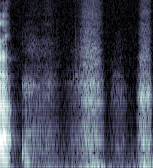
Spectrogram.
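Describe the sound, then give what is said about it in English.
A few short, harsh coughs in an uneven sequence, each a brief rough burst separated by pauses, with the third one longer and the last one loud and abrupt. No speech. “Weirdly, oddly specific cough.”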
